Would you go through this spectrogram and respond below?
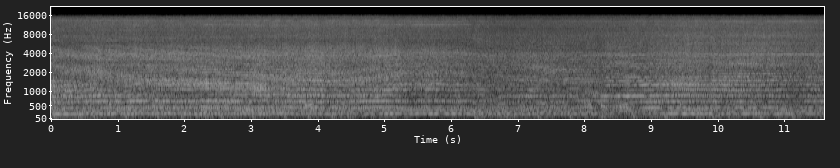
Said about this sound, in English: The motors are fired up.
